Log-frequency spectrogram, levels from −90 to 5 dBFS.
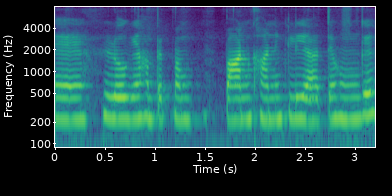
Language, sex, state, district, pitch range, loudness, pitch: Hindi, female, Bihar, Gaya, 215-225 Hz, -19 LUFS, 220 Hz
